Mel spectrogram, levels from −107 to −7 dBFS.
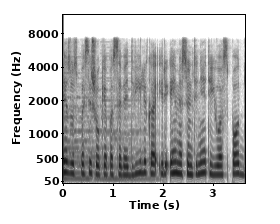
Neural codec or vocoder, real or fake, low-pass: none; real; 7.2 kHz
